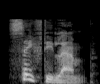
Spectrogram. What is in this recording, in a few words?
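"safety lamp", British English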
